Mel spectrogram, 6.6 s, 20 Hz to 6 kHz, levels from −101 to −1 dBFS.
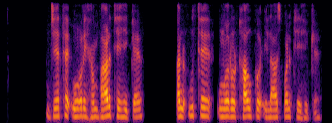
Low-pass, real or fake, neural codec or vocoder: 5.4 kHz; fake; codec, 24 kHz, 3 kbps, HILCodec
